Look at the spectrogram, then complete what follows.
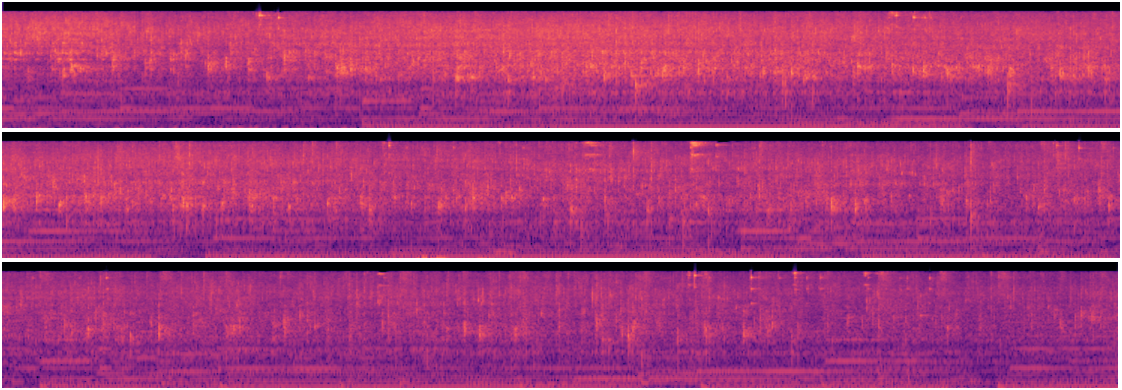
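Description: Spinach pakoda batter deep-frying in hot oil in an iron kadai: a dense, steady sizzle of bubbling oil that eases a little toward the end. Soft background music with held low notes plays underneath.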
